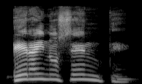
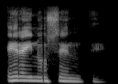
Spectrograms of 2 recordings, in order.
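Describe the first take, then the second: First: Era inocente, said louder and slower; a mournful crowd's louder, slower cry; louder, slow repeat. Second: Said in the usual way. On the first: Retold or imitated. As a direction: lean in hard on the second era inocente.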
